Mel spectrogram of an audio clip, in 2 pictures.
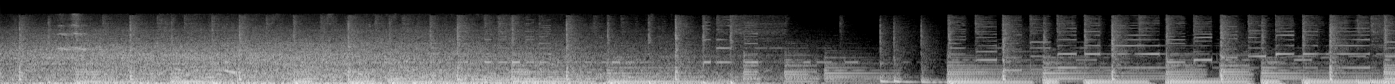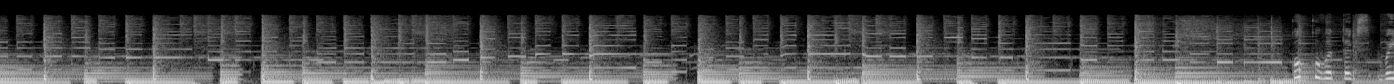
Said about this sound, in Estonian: no mina täna olengi oma teenuse kasutaja, ehk siis tööle ja koju ma sõidangi rongiga. täna küll veel sinivalge rongiga ja vana heli saatel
